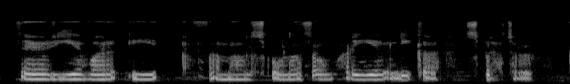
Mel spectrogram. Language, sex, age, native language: Icelandic, male, 18-19, Icelandic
